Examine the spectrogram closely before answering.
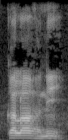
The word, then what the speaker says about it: Kalahandi: Kalahandi is a place in Odisha in India. So it has been locally pronounced Kalahani.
